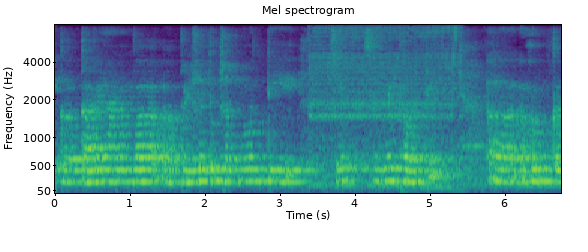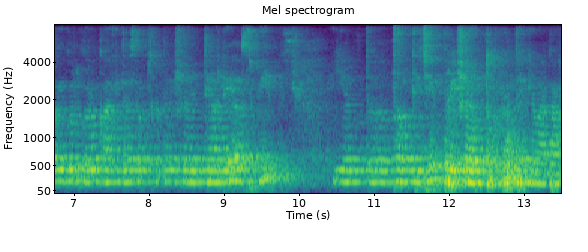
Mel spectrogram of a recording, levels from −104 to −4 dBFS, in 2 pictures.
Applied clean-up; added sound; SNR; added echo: none; Fart; 20 dB; reverberation time 1.2 s.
